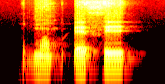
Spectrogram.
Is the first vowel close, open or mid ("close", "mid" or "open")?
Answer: open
